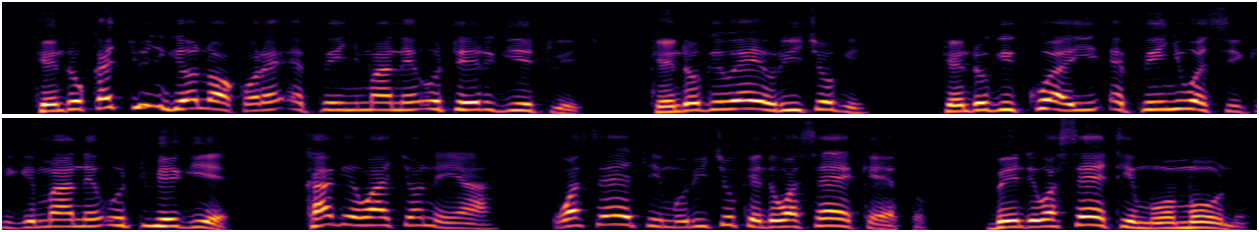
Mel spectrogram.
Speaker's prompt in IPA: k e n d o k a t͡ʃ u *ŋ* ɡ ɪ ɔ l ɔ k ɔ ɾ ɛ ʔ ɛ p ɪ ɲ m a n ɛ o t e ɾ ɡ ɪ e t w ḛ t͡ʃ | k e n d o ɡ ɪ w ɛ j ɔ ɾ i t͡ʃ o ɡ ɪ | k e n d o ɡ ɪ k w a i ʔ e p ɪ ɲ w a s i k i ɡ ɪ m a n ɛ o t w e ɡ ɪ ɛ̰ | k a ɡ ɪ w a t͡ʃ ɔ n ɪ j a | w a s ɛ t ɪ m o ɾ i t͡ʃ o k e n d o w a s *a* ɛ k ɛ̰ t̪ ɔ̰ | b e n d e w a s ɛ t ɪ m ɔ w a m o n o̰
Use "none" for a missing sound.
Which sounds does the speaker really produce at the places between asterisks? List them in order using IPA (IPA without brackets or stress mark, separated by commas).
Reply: ɲ, ɛ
